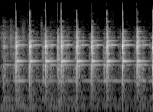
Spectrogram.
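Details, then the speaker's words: Chevy Astro: sharp metallic rattle about seven per second, bright and tinny, no engine underneath, heard over every small road crack; loose brake pads, replaced three weeks earlier, clattering in the caliper on both sides, as original GM pads also did. "like I said the original GM pads they were doing the same thing every time you hit a little tiny crack in the road and especially here in PA that the roads are so bad all you hear is"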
